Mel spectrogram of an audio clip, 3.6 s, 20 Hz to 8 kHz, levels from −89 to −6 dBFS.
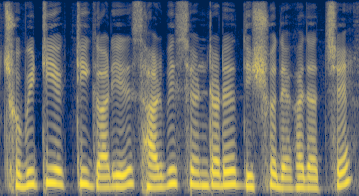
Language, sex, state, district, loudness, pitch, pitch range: Bengali, male, West Bengal, Cooch Behar, -12 LUFS, 190 Hz, 165-205 Hz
